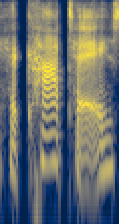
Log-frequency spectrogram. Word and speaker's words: Hecate: I have heard that in, if you're Greek, they usually do an emphasis on, um, so instead of it being Hecate, Hecate, it's like Hecate. So like the emphasis is on the second syllable.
